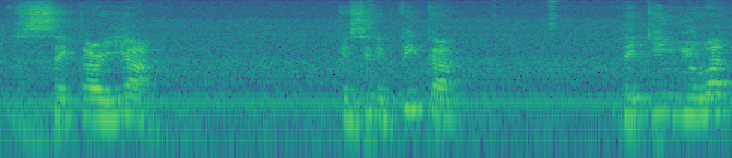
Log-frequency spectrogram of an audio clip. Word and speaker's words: Zechariah: que el nombre Zacarías, que si usted lo busca en el original hebreo, se pronuncia Zechariah, que significa de quien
